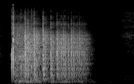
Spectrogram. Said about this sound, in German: Und los. ich würfel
